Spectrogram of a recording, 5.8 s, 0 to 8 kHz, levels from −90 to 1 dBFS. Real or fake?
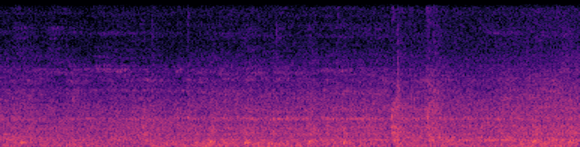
real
